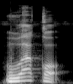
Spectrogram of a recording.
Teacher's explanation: setelahnya terdapat Alif kemudian lagi setelahnya terdapat qof berharakat sukun maka alifnya tidak dibaca atau tidak dianggap ya karena huruf wa langsung masuk ke huruf Q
